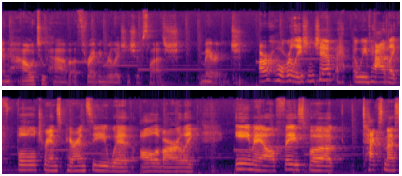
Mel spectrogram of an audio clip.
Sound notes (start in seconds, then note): none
